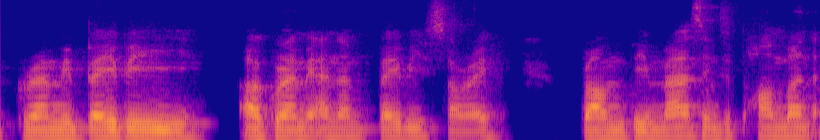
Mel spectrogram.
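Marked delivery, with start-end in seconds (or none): none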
